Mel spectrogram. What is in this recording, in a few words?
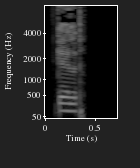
"gelb", German; adjectives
